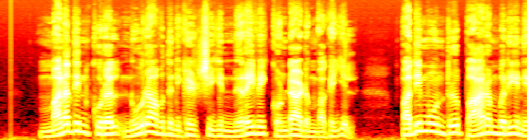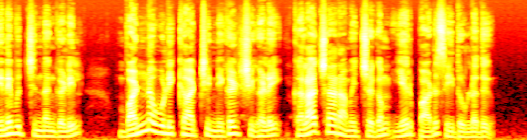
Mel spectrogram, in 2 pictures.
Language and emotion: Tamil, neutral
